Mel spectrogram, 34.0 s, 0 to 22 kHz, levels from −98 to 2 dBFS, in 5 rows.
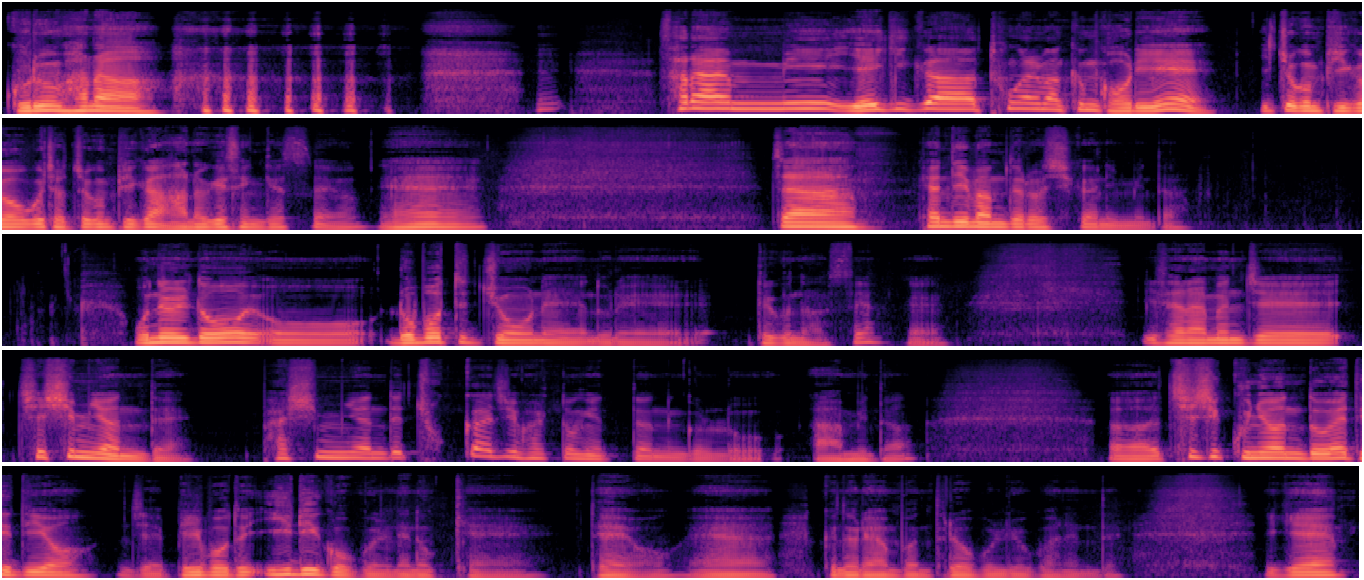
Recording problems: none

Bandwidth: 15.5 kHz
